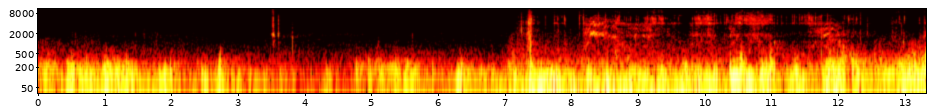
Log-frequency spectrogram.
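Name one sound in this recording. A fishing reel clicks as it is cranked.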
